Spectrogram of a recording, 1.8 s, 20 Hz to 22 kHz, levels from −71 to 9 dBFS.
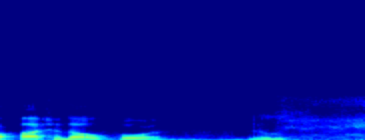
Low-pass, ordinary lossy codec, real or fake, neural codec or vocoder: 7.2 kHz; none; fake; codec, 16 kHz, 1 kbps, FreqCodec, larger model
